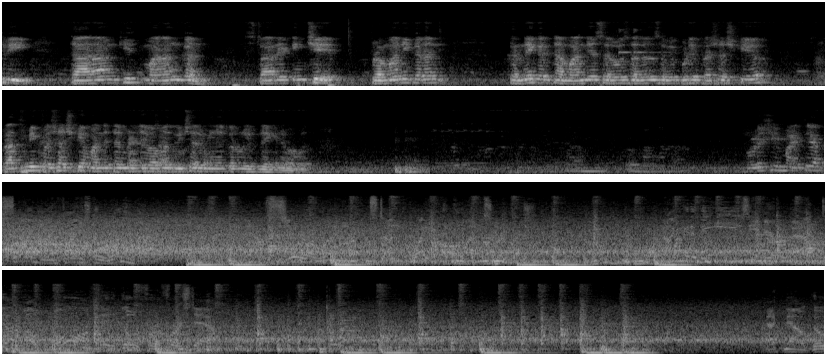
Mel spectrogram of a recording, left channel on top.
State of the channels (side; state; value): both; different; correlation 0.00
